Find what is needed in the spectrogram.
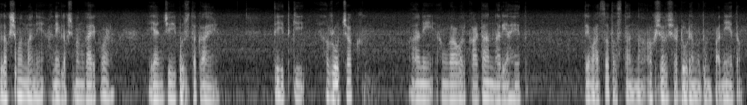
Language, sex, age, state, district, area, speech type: Marathi, male, 30-45, Maharashtra, Amravati, urban, spontaneous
